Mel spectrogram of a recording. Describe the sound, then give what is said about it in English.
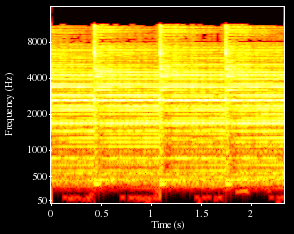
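A ride cymbal bell struck three times at a steady, unhurried pace, each hit a bright, piercing ping over a loud, shimmering metallic ring that sustains throughout. “You go up to the bell of the cymbal, which is in the I love top.”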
